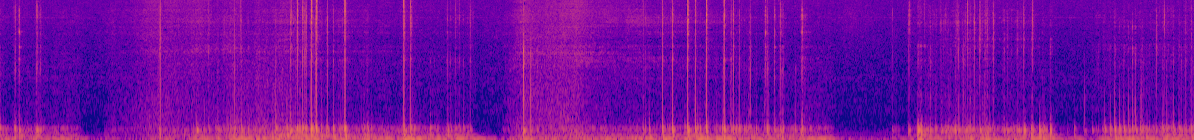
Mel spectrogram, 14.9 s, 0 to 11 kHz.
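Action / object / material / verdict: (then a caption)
scrape / metal mesh microphone grille / metal mesh / none. Long teal acrylic nails scratch the hollow metal mesh grille of a black microphone, producing a dense, boomy low rumble with rapid, irregular scraping clicks and faint crackles. The scratching runs continuously, with brief quieter gaps around 1, 6, 10.5 and 13 seconds.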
